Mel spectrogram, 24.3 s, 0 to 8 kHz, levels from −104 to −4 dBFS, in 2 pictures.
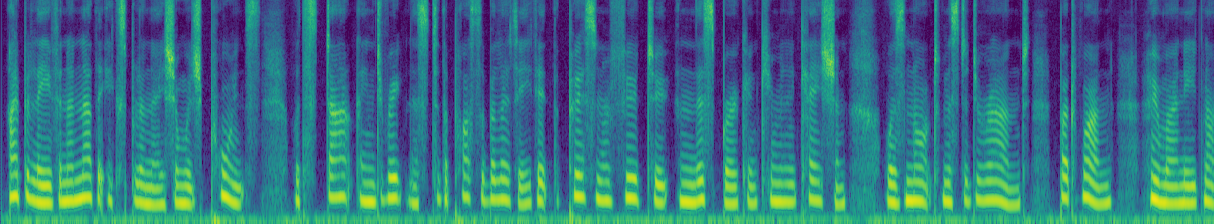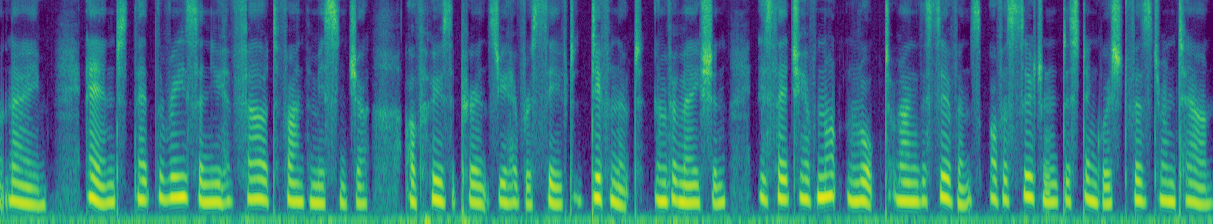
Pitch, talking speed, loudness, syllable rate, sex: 210 Hz, 170 wpm, -19 LUFS, 5.5 syllables/s, female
